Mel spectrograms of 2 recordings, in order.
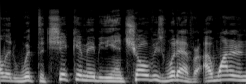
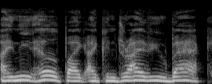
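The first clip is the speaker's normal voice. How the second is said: put-on Serbian accent. Retelling what a man said, in a Nikola Jokic impression. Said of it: "turned him into Nikola Jokic of the Denver Nuggets".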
